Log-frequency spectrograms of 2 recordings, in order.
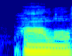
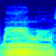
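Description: First: The name starts with a hard P sound. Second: The name starts with a soft B sound. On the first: The speaker calls it wrong. "after being Parlor for so long" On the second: The speaker calls it right. "It's more of like a soft B and being Barlor"

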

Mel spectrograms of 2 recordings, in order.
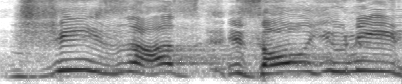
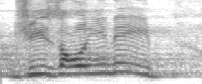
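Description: First: Jesus is stretched into four syllables, televangelist-style. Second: Jesus is said plainly, in two syllables.

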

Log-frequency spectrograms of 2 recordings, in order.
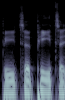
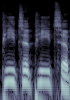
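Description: First: The words are said quietly, without yelling. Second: The words are yelled loudly. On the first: "But he's like" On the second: "she's like yelling"

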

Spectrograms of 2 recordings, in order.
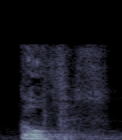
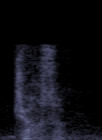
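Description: First: The name starts with a G sound. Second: The name starts with a J sound. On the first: The speaker calls it wrong. "he'd always called Joseph Gophus" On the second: The speaker calls it right. "It's Joseph"

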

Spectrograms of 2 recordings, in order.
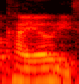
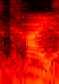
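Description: First: It is said in the usual, standard pronunciation. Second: It is said in a Southern-style pronunciation.

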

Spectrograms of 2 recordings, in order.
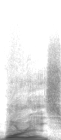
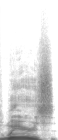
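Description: First: The word is said as two syllables, like Juarez. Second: The word is said as one syllable, like wares. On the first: The speaker calls it wrong. "But we 100% called it Juarez, for sure" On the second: The speaker calls it right. "I think now it has been settled on as wares scene"

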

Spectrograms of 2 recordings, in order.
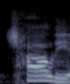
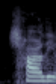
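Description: First: The name is said in an Australian accent. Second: The name is said in a plain accent.

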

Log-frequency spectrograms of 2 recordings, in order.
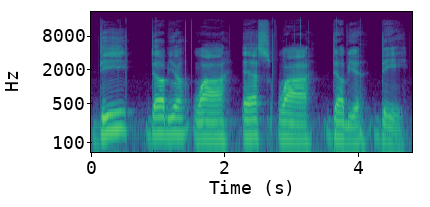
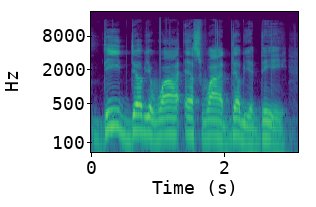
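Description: First: The letters are said slowly. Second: The letters are said fast.

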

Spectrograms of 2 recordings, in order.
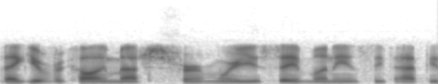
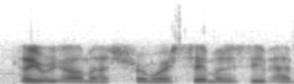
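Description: First: It is said more slowly. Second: It is said very fast.

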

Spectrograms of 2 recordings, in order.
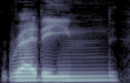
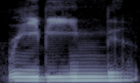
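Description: First: The first vowel is short, like 'red'. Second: The first vowel is long, like 'reed'. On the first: The speaker calls it right. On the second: The speaker calls it wrong.

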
